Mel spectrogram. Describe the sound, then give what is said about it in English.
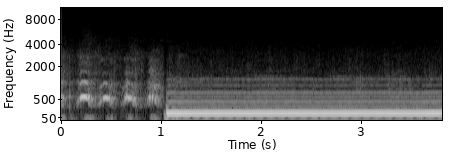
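A few short, yelping bark-like bursts, then the whistle of the boat at San Manland sounds one long, steady, low-pitched blast that holds loud and unwavering to the end. “What's that whistle? That must be the boat over yonder at San Manland.”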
